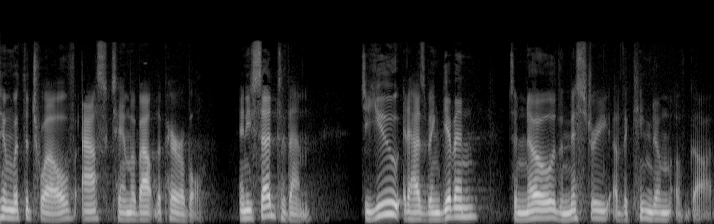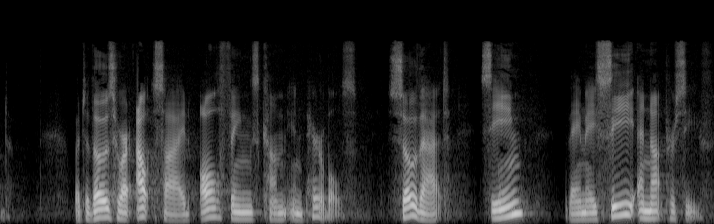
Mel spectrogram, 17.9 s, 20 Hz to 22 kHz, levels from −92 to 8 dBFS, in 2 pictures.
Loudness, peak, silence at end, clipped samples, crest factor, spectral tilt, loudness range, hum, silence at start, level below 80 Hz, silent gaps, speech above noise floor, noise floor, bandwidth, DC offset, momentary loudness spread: -23 LUFS; -4 dBFS; 0.25 s; under 0.1%; 18 dB; -7 dB/octave; 5 LU; none; 0 s; -74 dBFS; none; 47 dB; -69 dBFS; 10.5 kHz; under 0.1%; 15 LU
